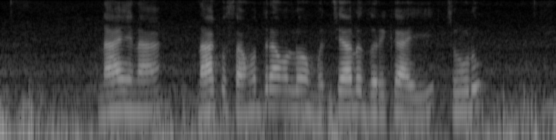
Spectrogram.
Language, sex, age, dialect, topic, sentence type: Telugu, female, 31-35, Telangana, agriculture, statement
